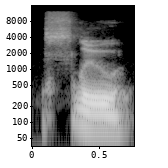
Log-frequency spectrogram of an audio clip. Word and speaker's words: slough: I had no idea what a slough was. – S-L-O-U-G-H, it means water in a ditch. – Slough, or it's spelled slough, which, as is it so often the case, there's no F's in it.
